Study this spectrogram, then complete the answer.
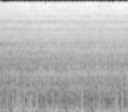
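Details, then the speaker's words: Truck at a salvage yard: uneven, lumpy, loping idle with irregular thumps; a loud hiss suggests a vacuum leak, and a vacuum hose was seen hanging loose. Cause suspected, not confirmed. "yeah Wow a loud one so it's probably a vacuum issue"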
